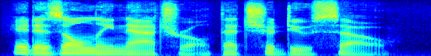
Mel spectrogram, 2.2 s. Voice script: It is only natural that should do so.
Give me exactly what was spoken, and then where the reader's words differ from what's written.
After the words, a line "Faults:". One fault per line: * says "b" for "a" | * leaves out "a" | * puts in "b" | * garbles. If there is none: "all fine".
It is only natural that should do so.
Faults:
all fine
